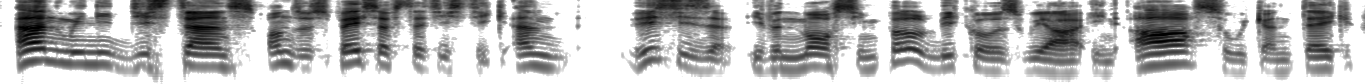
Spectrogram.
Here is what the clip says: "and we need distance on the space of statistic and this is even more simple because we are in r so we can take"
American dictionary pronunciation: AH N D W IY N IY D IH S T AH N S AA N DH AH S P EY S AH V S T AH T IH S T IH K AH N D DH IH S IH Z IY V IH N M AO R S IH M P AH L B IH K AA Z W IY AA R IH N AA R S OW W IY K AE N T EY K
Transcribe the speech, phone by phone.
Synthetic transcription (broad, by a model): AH N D W IY N IY D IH S T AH N S AA N DH AH S P EY S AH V S T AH T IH S T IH K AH N DH IH S IH Z IY V IH N M AO R S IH M P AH L B IH K AA Z W IY AA R IH N AA R S OW W IY K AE N T EY K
